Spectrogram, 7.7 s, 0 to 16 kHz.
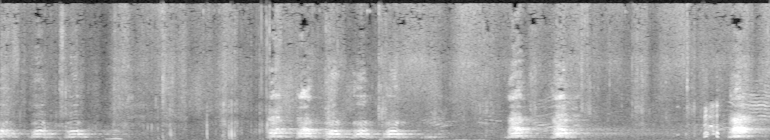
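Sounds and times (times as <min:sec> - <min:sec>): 
dog barking: 0:00.0 - 0:01.3, 0:02.6 - 0:06.1, 0:07.2 - 0:07.6.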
